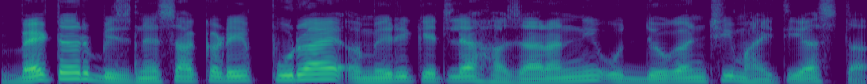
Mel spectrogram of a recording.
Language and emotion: Goan Konkani, neutral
